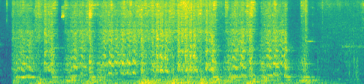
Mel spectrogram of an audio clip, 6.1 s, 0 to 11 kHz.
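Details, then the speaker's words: 1987 GMC Sierra plow truck V8 with throttle body injection, fuel gauge teed into the feed line: steady starter cranking with no firing; pressure reaches only 6-7 psi and drops, against a 9-13 psi spec; crank, no start from low fuel pressure. "So we're up to 6, 7 psi and it's dropping. Okay. The spec is 9 to 13."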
